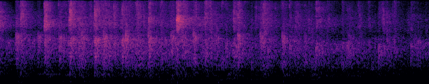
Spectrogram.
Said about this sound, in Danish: Velkommen. Skal vi ikke lige give ham en klap?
